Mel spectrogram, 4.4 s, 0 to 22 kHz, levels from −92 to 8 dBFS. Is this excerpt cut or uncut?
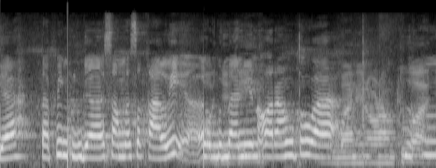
cut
